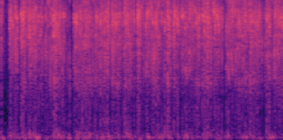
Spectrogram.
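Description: Long acrylic nails fast-scratch and tap the rows of pink plastic pearl beads glued onto a handheld rose-gold-edged plastic phone case. The result is a steady, dense, bright crackling scratch with rapid clicking, almost all high in pitch and with very little low end.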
